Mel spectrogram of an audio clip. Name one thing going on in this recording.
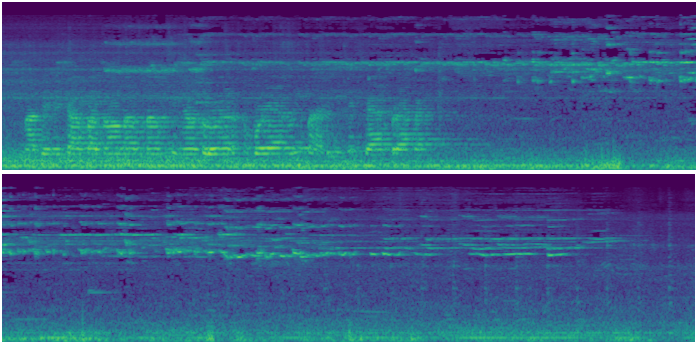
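Train brakes squeal high as the train slows.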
